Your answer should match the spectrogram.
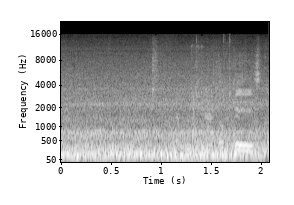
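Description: A steady rumble of a vehicle running, with a faint voice near the end.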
